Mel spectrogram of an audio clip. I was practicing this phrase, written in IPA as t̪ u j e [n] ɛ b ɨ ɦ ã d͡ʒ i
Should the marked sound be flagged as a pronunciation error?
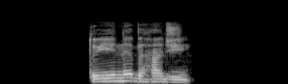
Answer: no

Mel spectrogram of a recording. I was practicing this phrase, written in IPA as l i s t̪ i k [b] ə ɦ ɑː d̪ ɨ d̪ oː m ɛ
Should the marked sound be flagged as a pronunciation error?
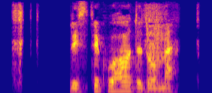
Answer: yes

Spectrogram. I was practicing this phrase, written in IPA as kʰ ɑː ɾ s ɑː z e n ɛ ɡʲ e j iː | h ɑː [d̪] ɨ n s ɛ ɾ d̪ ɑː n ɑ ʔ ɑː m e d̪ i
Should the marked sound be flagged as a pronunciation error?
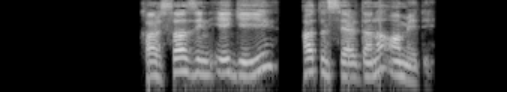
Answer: yes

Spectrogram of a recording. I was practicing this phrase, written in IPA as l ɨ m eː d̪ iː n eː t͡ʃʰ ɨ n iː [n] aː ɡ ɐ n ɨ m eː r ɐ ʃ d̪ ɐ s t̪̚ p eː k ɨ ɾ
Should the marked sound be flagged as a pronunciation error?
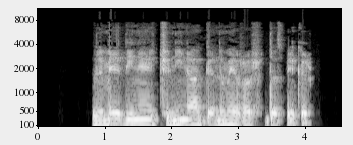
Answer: no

